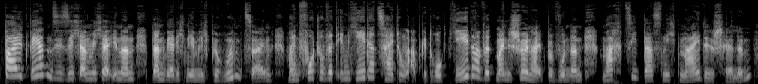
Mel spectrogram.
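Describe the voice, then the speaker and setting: An unhinged caller in a radio thriller, taunting and gloating with theatrical relish. Her high voice swoops around with a sharp, bright edge. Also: lively intonation, normal speed, few pauses. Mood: mocking, gloating. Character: menacing, mocking, unhinged woman caller, gloating. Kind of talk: German radio thriller acting.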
